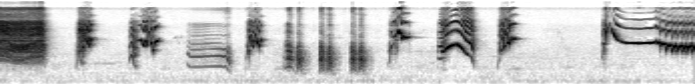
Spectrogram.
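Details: Javan myna learning to cough, nodding as it calls: a varied medley of loud harsh rasps, bent whistled slurs and clipped squawks, ending on a drawn-out falling then level whistle.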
